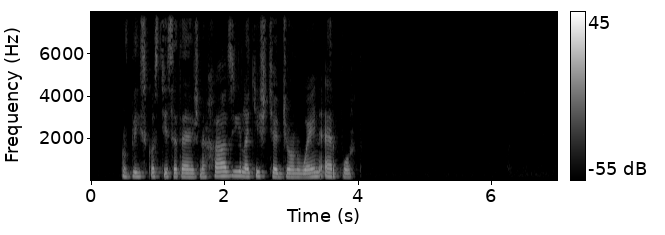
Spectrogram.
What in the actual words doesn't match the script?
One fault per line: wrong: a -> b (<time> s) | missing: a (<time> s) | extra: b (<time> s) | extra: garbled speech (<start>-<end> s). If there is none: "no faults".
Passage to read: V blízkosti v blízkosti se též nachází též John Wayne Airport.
missing: v blízkosti (1.2 s)
wrong: též -> letiště (2.3 s)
